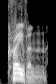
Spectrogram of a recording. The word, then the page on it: craven: British English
